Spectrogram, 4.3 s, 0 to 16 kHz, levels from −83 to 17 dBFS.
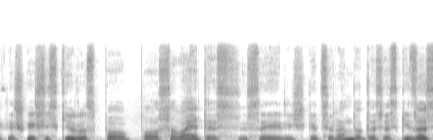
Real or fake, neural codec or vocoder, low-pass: real; none; 10.8 kHz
